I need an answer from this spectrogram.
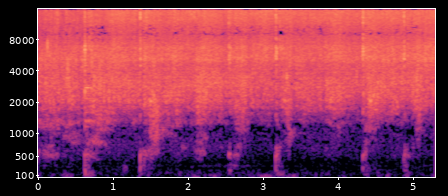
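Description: Fried papaya cubes sizzling in oil and spice paste in a kadai, stirred with a metal spatula that scrapes against the pan about once a second over a steady sizzle.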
